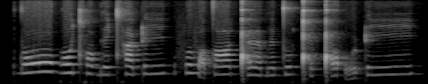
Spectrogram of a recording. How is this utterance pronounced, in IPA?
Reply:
d ɔː ɡ ɔ cʰ ɔ ɡ e cʰ a ʈ i | f ʊ v ṵ tˤ ʊː ǃʼ ɛː b e t̪ u ǃʼ ɪ ǃʼ ɔ ʔ ṵ ʈ iː

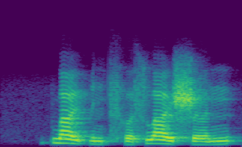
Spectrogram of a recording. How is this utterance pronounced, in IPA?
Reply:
p w a˥˩ ɪ̯ p i˩ n t͡sʰ ɤ˩ s w a˥˩ ɪ̯ ʂ ə˧˥ n

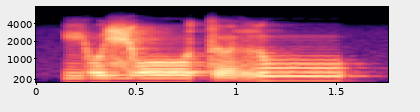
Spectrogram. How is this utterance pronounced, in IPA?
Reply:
j ʊ˧ ʑ oː˧ t ə˩ r uː˥

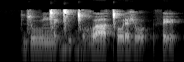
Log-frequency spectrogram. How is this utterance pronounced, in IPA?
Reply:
d͡z uː ŋ͡ǀ e ɡ͡ǀ i ɡ͡ǀ u ʁʷ aː ǀ o ɾ ɛ ʒ o | θ e

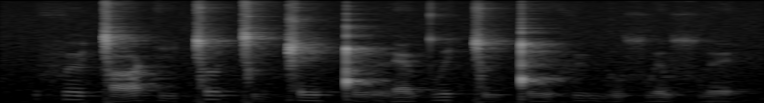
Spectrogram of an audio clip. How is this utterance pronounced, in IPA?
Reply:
f ø˥ ǀ ɑ˩˥ k i˩˥ ǀ ɵ˥ ǀ i˩ ǁ e˧ ǃ ɵ˩˥ r æ˩ tʷ e˥ ǀ ʉ˩˥ ǃ e˩˥ f y˧ b ɵ˩ sʷ ɛ˩˥ sʷ ɛ˩

